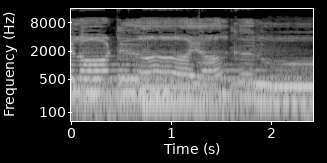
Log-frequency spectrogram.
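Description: A young man's voice singing a Hindi song to his own strummed acoustic guitar, holding a long wavering note that slides down about one and a half seconds in.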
